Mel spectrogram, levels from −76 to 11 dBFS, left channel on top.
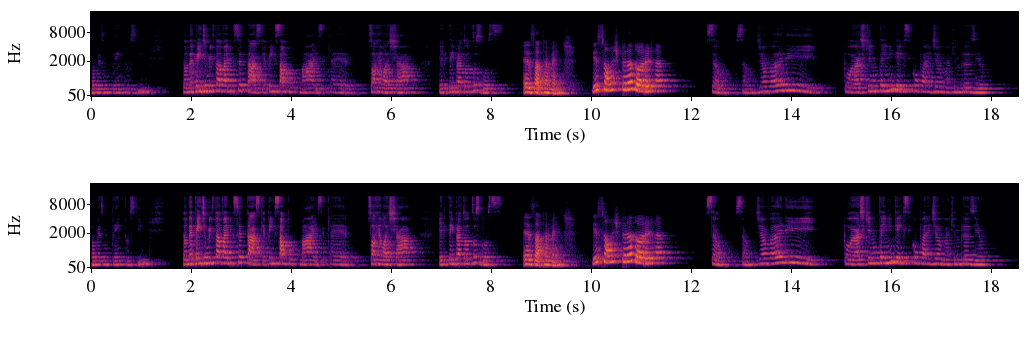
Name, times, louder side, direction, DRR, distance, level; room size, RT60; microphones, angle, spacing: voice 1, 0.0-1.4 1.8-5.2 5.5-6.4 6.9-8.0 12.4-12.7 13.0-14.5 15.0-17.9, right 2 dB, 65° right, 4 dB, 0.9 m, -27 dB
voice 2, 8.6-9.6 10.0-11.4, left 1 dB, 10° left, 4 dB, 0.4 m, -18 dB
7.3 x 5.5 x 2.4 m, 0.91 s
head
